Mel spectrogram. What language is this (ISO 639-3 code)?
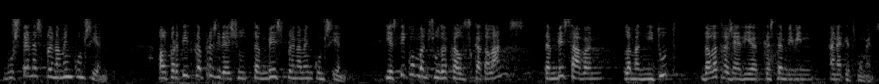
cat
